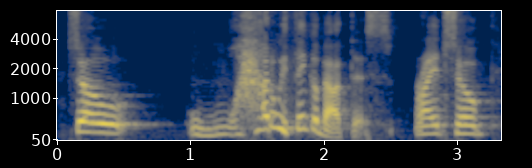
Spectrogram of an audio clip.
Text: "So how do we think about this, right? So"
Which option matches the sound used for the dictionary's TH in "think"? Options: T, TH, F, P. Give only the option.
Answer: TH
